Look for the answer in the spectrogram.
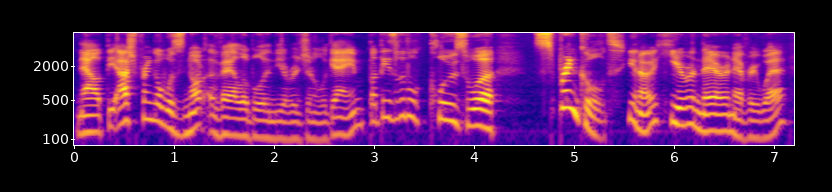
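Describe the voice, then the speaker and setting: A man's voice: medium pitch, big pitch swings, brisk. A man explaining video games in casual, informal chat, with some swearing.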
